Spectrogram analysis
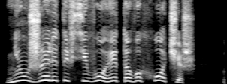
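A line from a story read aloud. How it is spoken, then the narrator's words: Exclaiming. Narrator (Russian): воскликнула тетя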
